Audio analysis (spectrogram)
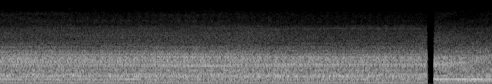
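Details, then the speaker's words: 19-year-old diesel log loader, fired right up: smooth, constant diesel running with an even note and no knocks or misses; engine sounds healthy. "yeah that thing fired right up dude don't don't hit my truck wow yeah pretty easy sounds good too"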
